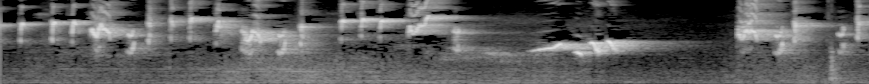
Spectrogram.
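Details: White-rumped shama singing as a lure for other shamas: fast run of sharp clicking notes mixed with varied whistles, then a drawn-out rising whistle, silence, and more rapid sharp notes.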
